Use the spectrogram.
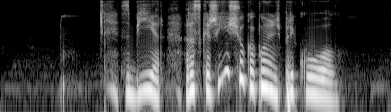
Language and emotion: Russian, positive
